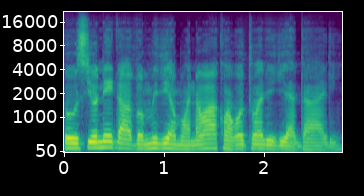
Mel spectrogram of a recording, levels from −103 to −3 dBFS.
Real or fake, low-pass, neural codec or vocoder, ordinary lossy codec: fake; none; codec, 44.1 kHz, 1.7 kbps, Pupu-Codec; none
